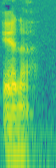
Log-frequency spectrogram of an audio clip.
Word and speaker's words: Anna: My first name is pronounced Anna, just like the name Anna.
